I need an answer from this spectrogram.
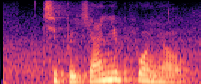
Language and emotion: Russian, neutral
